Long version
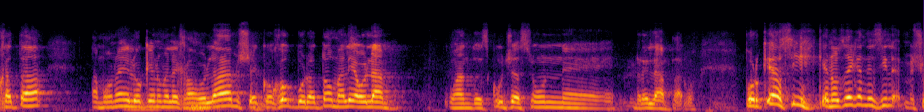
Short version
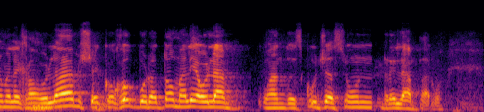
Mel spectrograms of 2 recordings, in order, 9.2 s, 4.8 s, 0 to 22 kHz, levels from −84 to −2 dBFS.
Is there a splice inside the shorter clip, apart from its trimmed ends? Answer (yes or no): yes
